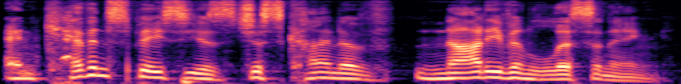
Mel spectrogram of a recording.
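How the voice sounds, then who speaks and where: A man's voice: medium pitch, expressive, moderate pace, dry recording, studio quality. A man in his forties, a podcast guest, talking with enthusiasm and many stammering restarts in casual conversation.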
